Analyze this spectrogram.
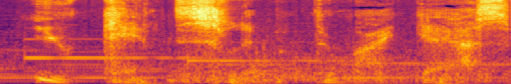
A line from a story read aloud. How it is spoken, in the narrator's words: murmured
